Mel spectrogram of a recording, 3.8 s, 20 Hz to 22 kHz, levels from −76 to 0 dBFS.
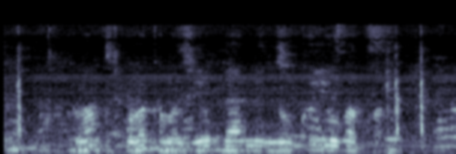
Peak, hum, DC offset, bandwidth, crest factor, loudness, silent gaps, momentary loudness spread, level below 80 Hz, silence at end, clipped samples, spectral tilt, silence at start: -2 dBFS; none; under 0.1%; 11.5 kHz; 18 dB; -20 LUFS; none; 6 LU; -42 dBFS; 0 s; under 0.1%; -7 dB/octave; 0.05 s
